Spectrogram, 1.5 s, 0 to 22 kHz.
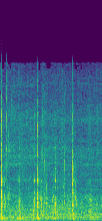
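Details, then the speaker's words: Keurig 2.0, about two years old, leaking from the bottom, brewing with covers off: small piston pump gives quick light ticking with sharper clicks about every half second; a hose/one-way valve spot looks wrong; the leak itself is inaudible. "that was cool just that little piston action it was like a little piston pump"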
